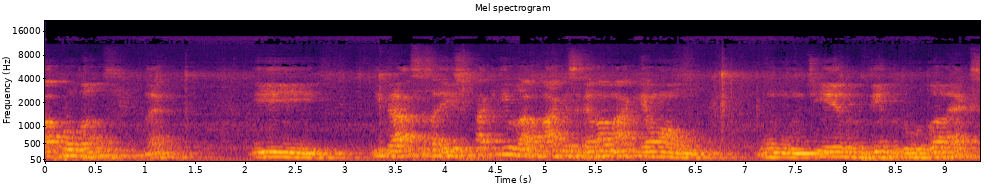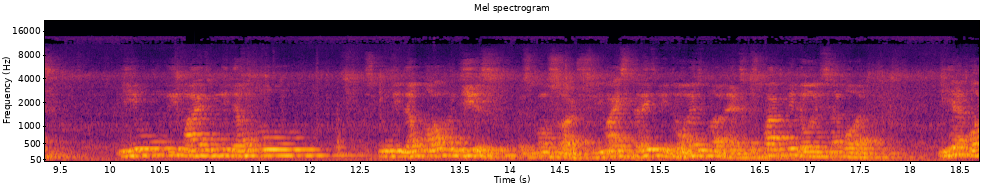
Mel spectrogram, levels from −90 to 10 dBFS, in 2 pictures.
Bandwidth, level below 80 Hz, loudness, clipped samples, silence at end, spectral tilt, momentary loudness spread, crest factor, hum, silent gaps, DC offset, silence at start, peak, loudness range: 14 kHz; -34 dBFS; -12 LUFS; under 0.1%; 0 s; -7.5 dB/octave; 12 LU; 12 dB; none; none; under 0.1%; 0 s; 0 dBFS; 2 LU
